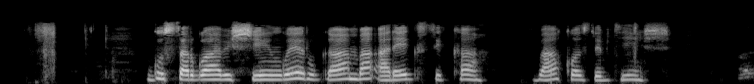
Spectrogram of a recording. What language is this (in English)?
Kinyarwanda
